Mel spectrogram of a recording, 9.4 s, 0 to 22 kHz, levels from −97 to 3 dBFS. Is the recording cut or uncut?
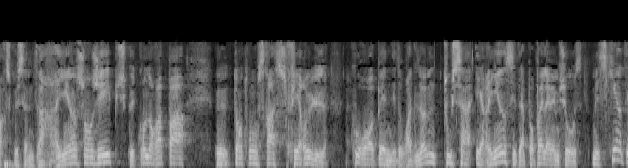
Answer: cut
